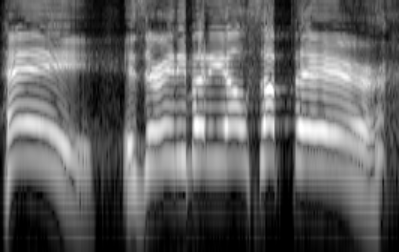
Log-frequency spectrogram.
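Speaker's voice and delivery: acted shout from below, last word stretched; shouted back. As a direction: call up past them for someone else. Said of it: "the guy shouted back".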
